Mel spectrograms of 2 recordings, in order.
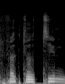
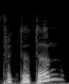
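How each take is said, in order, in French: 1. La dernière syllabe se termine par une voyelle nasale. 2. La dernière syllabe se termine par 'om', comme dans homme. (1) "j'ai pas dit factotum" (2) "se prononce homme"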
